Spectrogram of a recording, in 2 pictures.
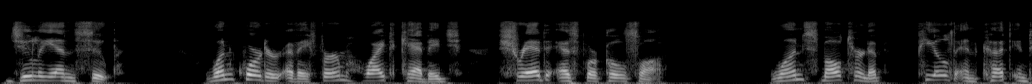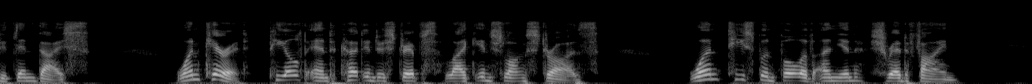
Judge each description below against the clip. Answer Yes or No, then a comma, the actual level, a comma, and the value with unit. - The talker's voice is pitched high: No, medium, 165 Hz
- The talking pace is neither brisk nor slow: No, slow, 115 wpm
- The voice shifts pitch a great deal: No, average, 4.3 semitones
